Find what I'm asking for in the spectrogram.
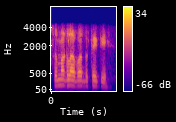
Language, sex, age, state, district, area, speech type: Kashmiri, male, 45-60, Jammu and Kashmir, Baramulla, rural, conversation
